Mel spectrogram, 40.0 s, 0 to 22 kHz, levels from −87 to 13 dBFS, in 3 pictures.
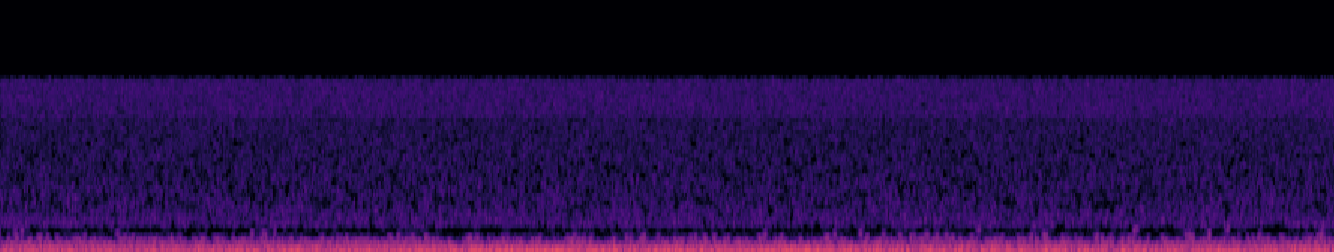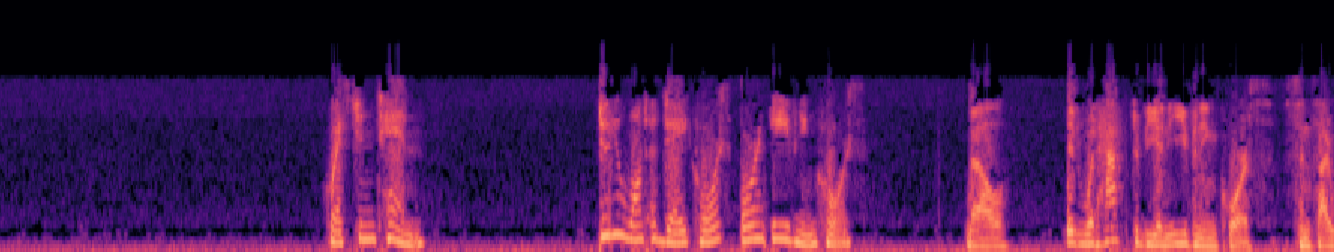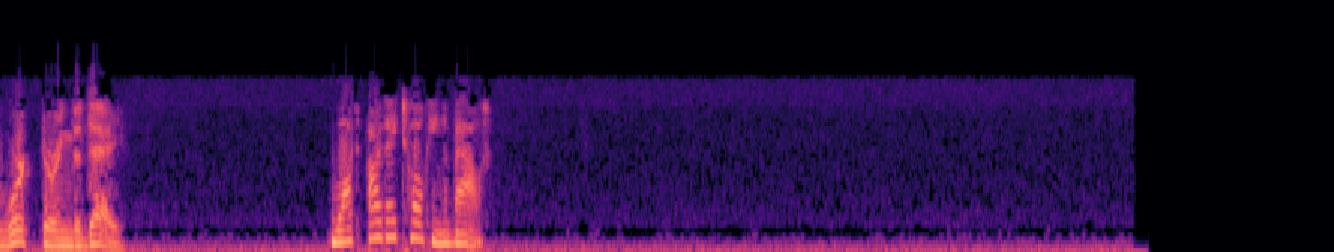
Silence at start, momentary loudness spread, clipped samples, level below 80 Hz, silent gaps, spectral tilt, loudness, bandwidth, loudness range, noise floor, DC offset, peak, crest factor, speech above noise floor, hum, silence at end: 0 s; 27 LU; under 0.1%; -34 dBFS; none; -7.5 dB/octave; -11 LUFS; 7.2 kHz; 5 LU; -37 dBFS; under 0.1%; 0 dBFS; 16 dB; 27 dB; none; 1.9 s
